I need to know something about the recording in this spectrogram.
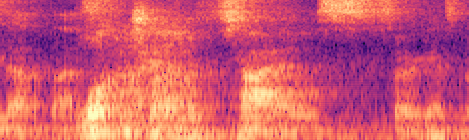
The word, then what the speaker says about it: Chiles: Childs.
